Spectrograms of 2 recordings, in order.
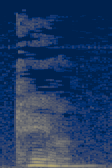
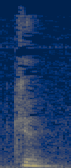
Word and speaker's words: can: you repeat after me the first one is stressed can can now let's try the unstressed pronunciation k k and the alternative unstressed pronunciation kin kin let's go back to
